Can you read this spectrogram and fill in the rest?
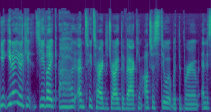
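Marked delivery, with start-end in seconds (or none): none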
